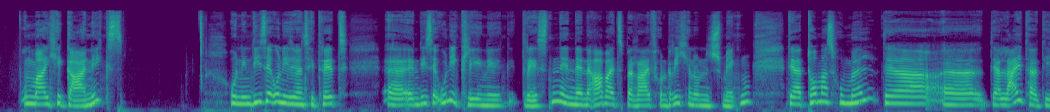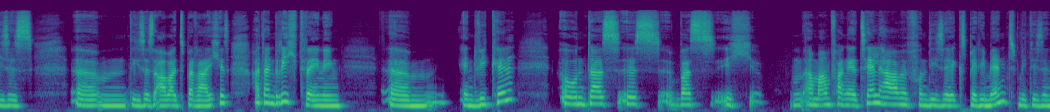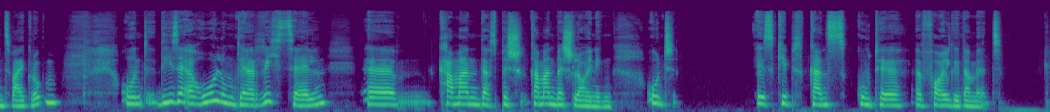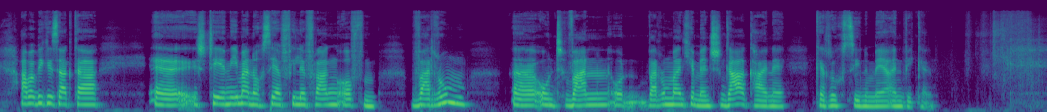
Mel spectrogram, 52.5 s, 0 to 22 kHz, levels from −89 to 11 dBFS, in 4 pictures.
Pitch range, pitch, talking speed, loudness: 170-225 Hz, 195 Hz, 110 wpm, -20 LUFS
